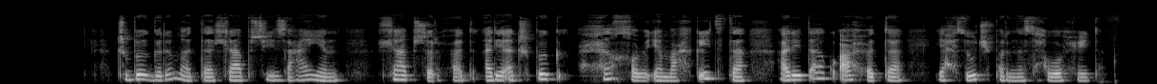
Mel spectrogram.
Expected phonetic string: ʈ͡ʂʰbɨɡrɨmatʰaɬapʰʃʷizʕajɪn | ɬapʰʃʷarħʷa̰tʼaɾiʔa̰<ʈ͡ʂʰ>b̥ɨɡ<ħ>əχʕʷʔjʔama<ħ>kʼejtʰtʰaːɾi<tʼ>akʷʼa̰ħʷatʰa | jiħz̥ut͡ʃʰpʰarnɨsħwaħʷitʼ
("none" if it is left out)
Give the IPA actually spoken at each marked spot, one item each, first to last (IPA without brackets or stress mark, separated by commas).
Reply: ʈ͡ʂʰ, ħ, ħ, tʼ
